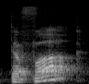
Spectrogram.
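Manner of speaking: ordinary talk, nothing marked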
